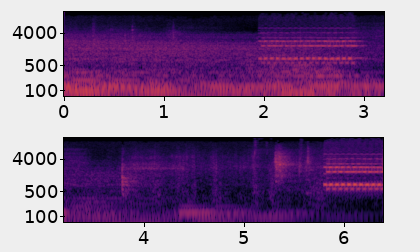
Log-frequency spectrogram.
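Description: A telephone ringing twice, each ring an electronic tone about a second long, the second coming near the end. Under the first ring a low rumble dies away.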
